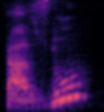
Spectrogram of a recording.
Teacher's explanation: oxítonas seria a palavra casulo termina em o e o e a sílaba paroxítona é a mais forte né a penúltima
